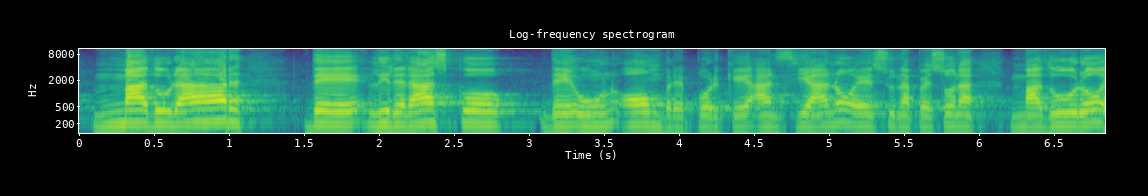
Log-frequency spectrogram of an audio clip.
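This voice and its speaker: A young man with a Puerto Rican Spanish accent preaching a sermon as pastor, reading scripture slowly and loudly and dropping to quieter asides. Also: high voice, clear, resonant tone. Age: young adult. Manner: reads scripture slowly and loudly, then drops to soft asides.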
